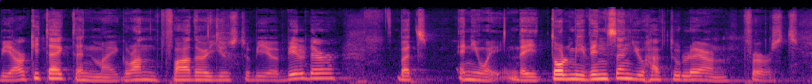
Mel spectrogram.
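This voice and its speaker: A man speaks with a French accent. His pitch varies in an ordinary way. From France, Alps. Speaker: real estate association president. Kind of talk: radio interview. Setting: radio studio. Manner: halting.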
